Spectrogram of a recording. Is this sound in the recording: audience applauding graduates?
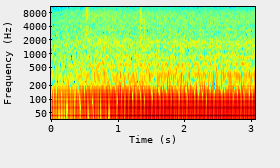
no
